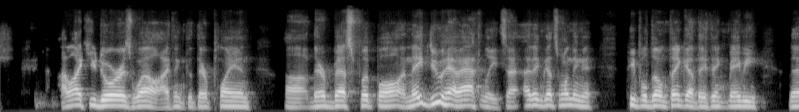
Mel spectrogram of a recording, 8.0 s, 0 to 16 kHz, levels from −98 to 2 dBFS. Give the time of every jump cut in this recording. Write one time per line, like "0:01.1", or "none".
none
